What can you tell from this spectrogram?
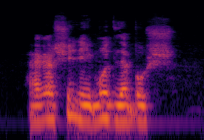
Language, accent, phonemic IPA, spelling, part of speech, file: French, Canada, /a.ʁa.ʃe le mo d(ə) la buʃ/, arracher les mots de la bouche, verb, LL-Q150 (fra)-arracher les mots de la bouche.wav
- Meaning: 1. to take the words out of someone's mouth (to say what someone was about to say themselves) 2. to worm something out of, to drag something out of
